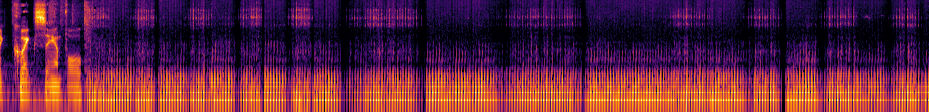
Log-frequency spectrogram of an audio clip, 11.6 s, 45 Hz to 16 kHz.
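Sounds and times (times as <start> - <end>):
speech: 0.0 - 1.4
cat purring from purr generator: 0.0 - 11.6.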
